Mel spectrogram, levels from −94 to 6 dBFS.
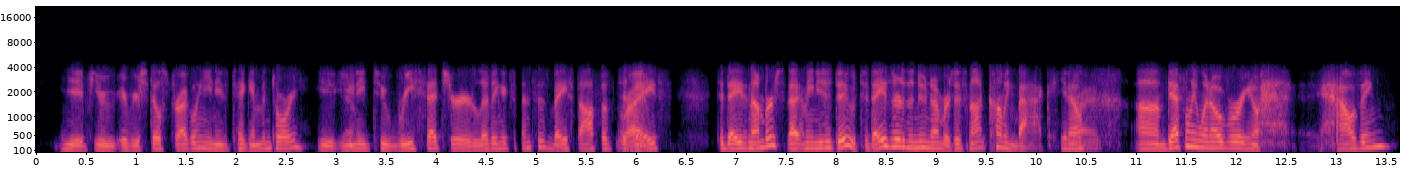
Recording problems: phone-call audio

